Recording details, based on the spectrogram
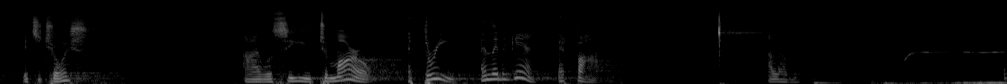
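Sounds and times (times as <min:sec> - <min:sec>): high steady whistling tone: 0:08.8 - 0:10.0.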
